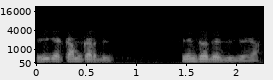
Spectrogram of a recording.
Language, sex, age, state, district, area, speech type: Urdu, male, 18-30, Bihar, Saharsa, urban, conversation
